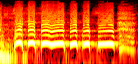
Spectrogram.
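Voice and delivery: high loud villain cackle; shrill maniacal laugh. Retold or imitated. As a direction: cackle like a mad clown. Villain laugh after greeting.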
